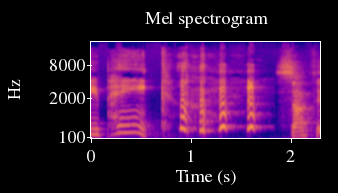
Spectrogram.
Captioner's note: laughing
